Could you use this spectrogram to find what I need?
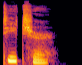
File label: "teacher", us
